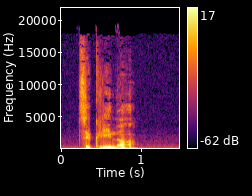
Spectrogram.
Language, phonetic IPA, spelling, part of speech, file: Polish, [t͡sɨkˈlʲĩna], cyklina, noun, Pl-cyklina.ogg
